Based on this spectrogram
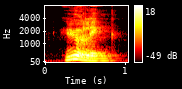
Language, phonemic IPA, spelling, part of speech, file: Dutch, /ˈɦyr.lɪŋ/, huurling, noun, Nl-huurling.ogg
- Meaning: 1. mercenary (person employed to fight) 2. a player who plays on one team while being employed by another team (who is out on loan)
